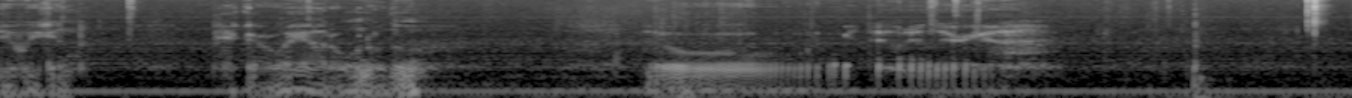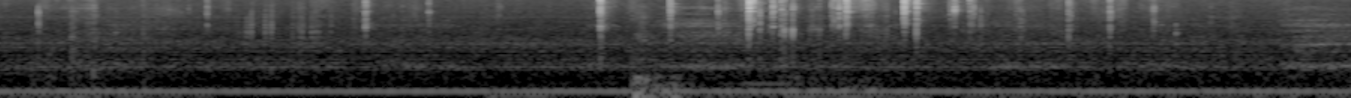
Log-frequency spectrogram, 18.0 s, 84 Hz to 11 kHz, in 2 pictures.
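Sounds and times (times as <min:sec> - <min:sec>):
steady low hum: 0:00.0 - 0:18.0
metallic clicks of lock picking: 0:08.7 - 0:08.9.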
